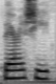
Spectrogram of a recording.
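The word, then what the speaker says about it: בראשית: In Hebrew, Genesis 1:1 is pronounced as Bereshit bara Elohim et Hashemayim v'et haaretz.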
